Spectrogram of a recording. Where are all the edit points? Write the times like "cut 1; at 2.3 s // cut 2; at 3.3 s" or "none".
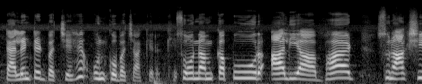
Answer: cut 1; at 1.8 s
